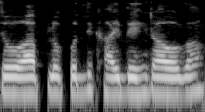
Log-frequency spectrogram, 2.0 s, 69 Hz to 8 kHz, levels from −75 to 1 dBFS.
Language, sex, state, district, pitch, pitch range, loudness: Hindi, male, Bihar, Jahanabad, 155 Hz, 150-155 Hz, -17 LUFS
